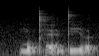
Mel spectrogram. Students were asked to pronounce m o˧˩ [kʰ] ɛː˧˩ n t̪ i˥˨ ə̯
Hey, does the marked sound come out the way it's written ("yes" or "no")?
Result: yes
